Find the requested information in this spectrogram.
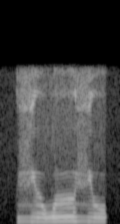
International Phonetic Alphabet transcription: vʲɯwɯvʲu

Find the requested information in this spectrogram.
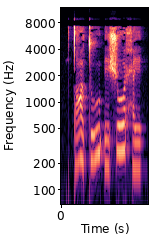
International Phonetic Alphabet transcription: tˤo˩˧˩tu˨˥ ʔɪ˩ʃo˦˥ħe˩

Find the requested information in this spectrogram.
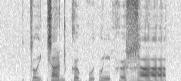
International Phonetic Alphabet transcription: toɪ̯caɖ kə˞kʷiʔoɲhə˞ ɮa

